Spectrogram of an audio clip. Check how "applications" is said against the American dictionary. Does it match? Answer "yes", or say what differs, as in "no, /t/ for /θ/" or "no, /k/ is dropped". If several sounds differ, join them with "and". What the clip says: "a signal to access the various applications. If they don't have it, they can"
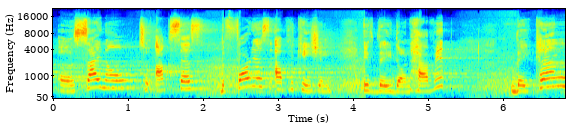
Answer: no, /z/ is dropped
